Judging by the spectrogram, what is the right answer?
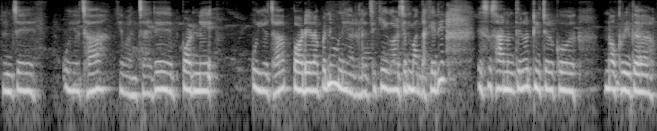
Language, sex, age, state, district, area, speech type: Nepali, female, 30-45, West Bengal, Jalpaiguri, rural, spontaneous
